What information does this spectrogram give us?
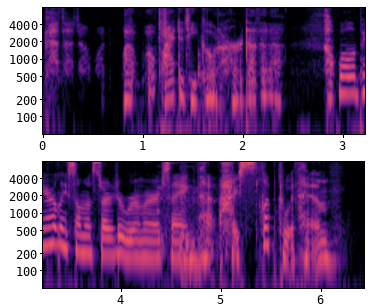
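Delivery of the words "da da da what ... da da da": hushed, nosy, chattering gossipy whispered murmur. Retelling how onlookers gossiped after a hug: imitating people whispering.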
